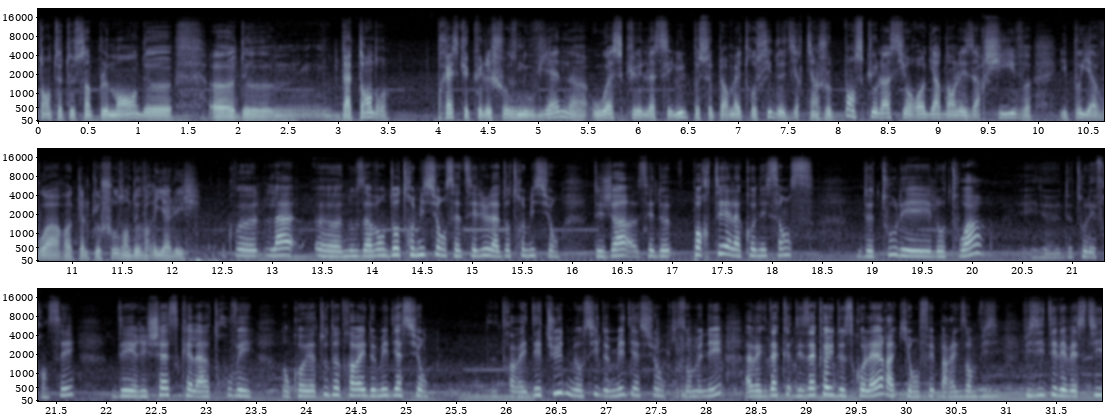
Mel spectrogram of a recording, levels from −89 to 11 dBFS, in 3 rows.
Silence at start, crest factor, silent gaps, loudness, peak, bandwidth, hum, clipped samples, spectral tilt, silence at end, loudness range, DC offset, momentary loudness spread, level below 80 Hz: 0 s; 20 dB; none; -24 LUFS; -6 dBFS; 16.5 kHz; none; under 0.1%; -5 dB/octave; 0 s; 4 LU; under 0.1%; 11 LU; -44 dBFS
